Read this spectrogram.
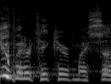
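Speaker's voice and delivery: loud, high yelling. Retelling how the mother dropped him off: imitating mother yelling. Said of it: "she'd yell at him every time".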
